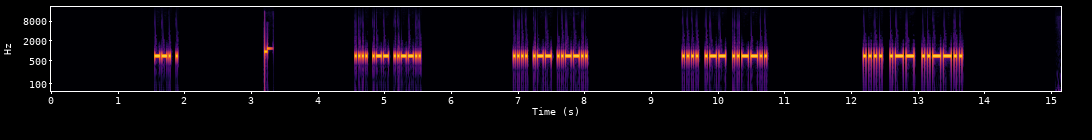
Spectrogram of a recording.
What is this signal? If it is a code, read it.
Morse code, heard as a keyed tone, about 38 wpm, 700 Hz. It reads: GE HW? HW? HW? HW?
